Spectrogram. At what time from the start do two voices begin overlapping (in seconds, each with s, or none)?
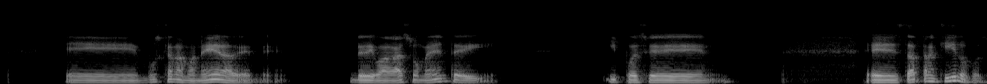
none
